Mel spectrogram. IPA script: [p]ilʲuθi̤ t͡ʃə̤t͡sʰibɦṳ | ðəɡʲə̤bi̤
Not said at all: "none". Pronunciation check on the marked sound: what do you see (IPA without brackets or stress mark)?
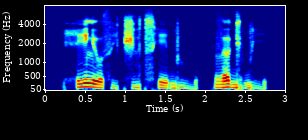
h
